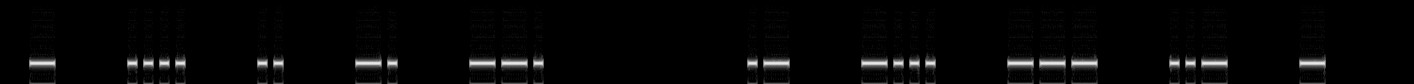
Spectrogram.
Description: Morse code, heard as a keyed tone, about 15 wpm, spaced as for 8 wpm, 1000 Hz. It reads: THING ABOUT
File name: qotdfiles / 8wpm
